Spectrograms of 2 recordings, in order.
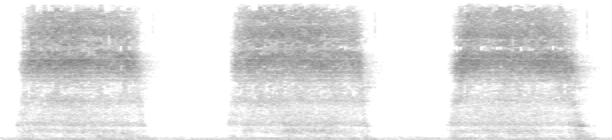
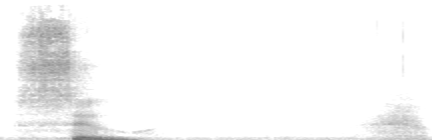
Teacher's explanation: To pronounce the S and Z sounds, you place your tongue very close to the ridge of bone just behind your top front two teeth. And then you blow out, letting the air flow around your tongue and out the sides. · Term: S sound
